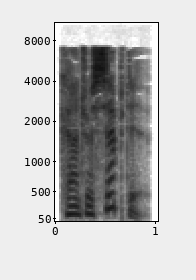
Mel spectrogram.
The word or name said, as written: contraceptive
